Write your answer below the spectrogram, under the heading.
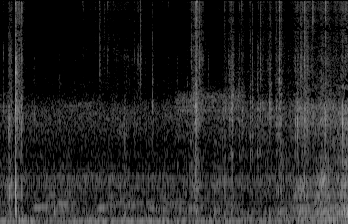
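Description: Faint fingernail scratching and a few light clicks as packing tape is picked at on a cardboard box, with a soft rustle of the tape starting to lift near the end.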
